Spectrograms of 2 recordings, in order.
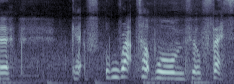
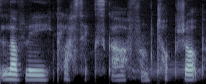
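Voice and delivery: whispering; 7 dB quieter, slower than usual. Real, not acted. Hiding gift talk from mum.

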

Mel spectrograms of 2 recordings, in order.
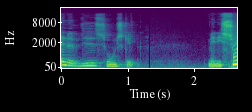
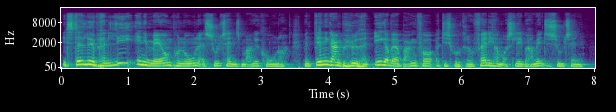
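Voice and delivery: ordinary delivery

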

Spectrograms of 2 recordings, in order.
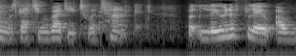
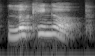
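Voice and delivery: plain reading voice

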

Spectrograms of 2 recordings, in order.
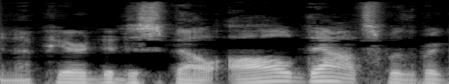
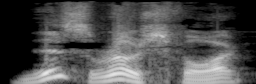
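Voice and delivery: loud, higher exclamation; crying out; 7 semitones higher, 11 dB louder than usual. A narrator's reading. Porthos rails about the cardinal's man Rochefort, crying out. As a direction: cry the name out indignantly. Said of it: "cried Porthos".

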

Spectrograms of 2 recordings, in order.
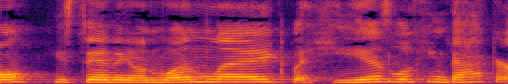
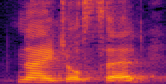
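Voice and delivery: usual speaking voice

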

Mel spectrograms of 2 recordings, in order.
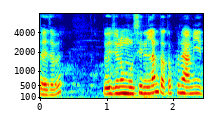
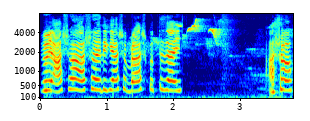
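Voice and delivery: calling out; 8 semitones higher than usual. Real, not acted. Mother calls Jui to come brush teeth, calling out. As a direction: call the little one over, pitched up.

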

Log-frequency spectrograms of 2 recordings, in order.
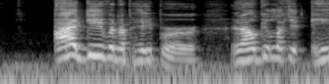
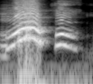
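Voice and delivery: burst of laughter; 13 dB louder than usual. Real, not acted. Laughing at own story.

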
